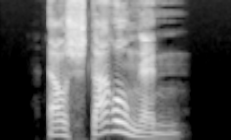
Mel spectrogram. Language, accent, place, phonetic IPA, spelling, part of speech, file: German, Germany, Berlin, [ɛɐ̯ˈʃtaʁʊŋən], Erstarrungen, noun, De-Erstarrungen.ogg
- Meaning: plural of Erstarrung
